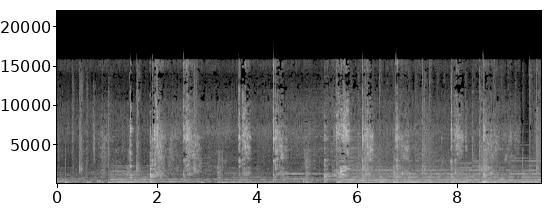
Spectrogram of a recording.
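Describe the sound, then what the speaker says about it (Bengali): Fried potatoes go into a pan of cooked spices: a spoon scrapes and clatters against the pan in steady strokes, and a loud, continuous sizzle swells up after the potatoes are added, close and without speech. "মশলা কষানো হয়ে গেছে, এখন দিয়ে দিচ্ছি ভেজে রাখা আলু।"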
